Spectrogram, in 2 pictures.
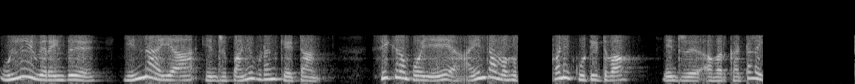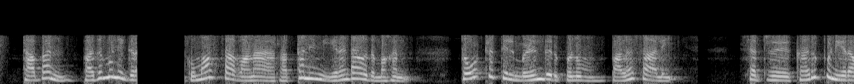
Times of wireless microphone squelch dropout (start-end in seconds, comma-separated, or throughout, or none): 4.92-5.72, 7.48-8.66, 9.79-10.51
